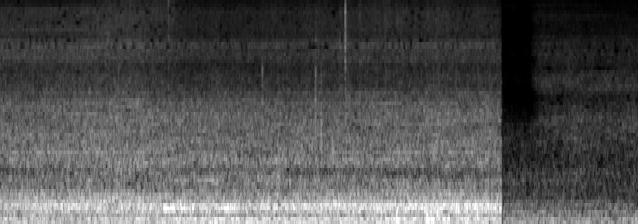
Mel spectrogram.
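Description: A steady low machine hum with hiss underneath, which cuts off abruptly about five seconds in and leaves a quieter, even background noise.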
